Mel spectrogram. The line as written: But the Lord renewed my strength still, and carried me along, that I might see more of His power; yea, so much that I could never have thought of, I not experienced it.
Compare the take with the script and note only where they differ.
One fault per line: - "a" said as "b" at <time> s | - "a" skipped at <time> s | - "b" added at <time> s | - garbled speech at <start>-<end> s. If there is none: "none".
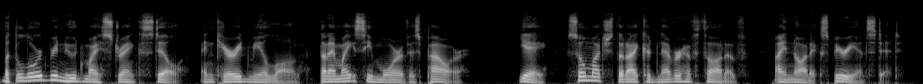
none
